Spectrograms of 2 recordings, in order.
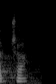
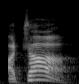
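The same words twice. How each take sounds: First: It sounds thoughtful and is drawn out long. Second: It sounds angry and is said loudly.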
